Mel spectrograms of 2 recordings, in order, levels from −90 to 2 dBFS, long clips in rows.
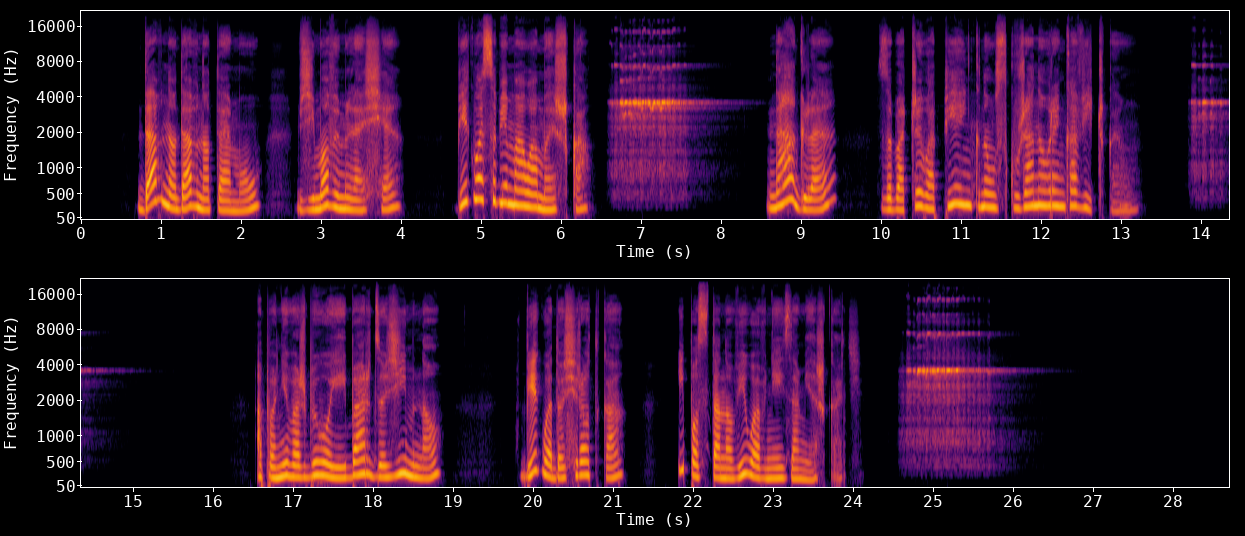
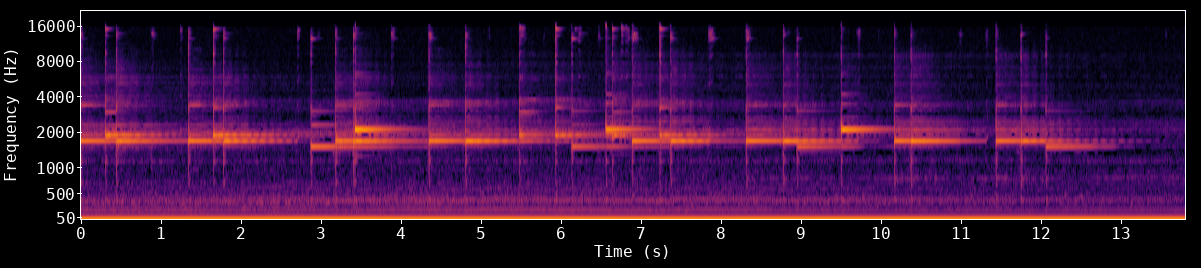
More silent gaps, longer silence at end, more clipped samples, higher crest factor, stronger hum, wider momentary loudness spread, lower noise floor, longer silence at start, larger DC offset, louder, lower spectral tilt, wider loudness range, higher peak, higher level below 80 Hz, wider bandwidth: neither; first, 2.95 s vs 0.05 s; neither; about the same, 18 dB vs 20 dB; neither; about the same, 15 LU vs 15 LU; first, under -90 dBFS vs -55 dBFS; first, 0.7 s vs 0 s; second, under 0.1% vs 5%; first, -20 LUFS vs -28 LUFS; first, -4 dB/octave vs -1.5 dB/octave; about the same, 7 LU vs 5 LU; first, -4 dBFS vs -10 dBFS; about the same, -60 dBFS vs -56 dBFS; first, 19 kHz vs 16.5 kHz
